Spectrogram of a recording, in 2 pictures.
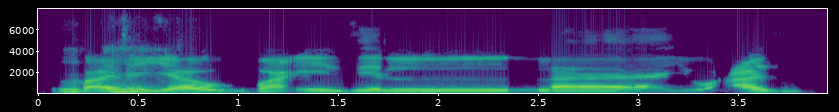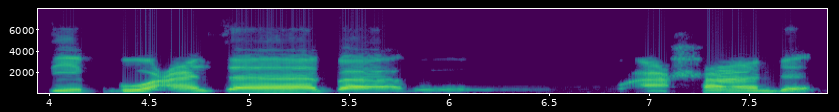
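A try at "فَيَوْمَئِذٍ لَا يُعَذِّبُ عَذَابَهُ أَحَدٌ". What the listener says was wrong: Nah, begitu bagus.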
